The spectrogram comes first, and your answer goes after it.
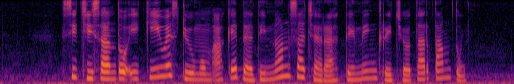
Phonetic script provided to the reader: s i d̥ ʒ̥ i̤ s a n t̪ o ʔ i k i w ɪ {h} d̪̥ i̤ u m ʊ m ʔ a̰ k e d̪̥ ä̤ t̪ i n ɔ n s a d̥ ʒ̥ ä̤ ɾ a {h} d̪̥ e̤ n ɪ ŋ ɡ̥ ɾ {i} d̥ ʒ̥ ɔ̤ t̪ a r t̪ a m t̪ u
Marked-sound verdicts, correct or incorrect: incorrect, correct, incorrect

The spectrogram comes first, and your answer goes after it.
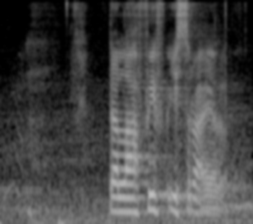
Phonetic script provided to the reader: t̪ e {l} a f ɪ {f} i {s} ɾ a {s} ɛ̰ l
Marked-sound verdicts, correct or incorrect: correct, correct, correct, incorrect

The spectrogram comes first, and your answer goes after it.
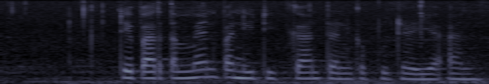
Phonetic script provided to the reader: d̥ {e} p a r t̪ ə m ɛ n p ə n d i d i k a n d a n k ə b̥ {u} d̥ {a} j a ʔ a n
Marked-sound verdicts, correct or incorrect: correct, correct, correct

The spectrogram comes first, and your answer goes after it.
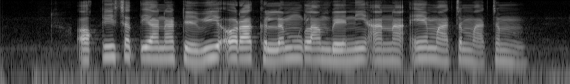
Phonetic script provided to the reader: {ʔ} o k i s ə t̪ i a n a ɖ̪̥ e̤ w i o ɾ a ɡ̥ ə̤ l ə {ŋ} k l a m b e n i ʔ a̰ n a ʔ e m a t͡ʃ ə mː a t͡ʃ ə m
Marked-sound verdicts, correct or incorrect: correct, incorrect

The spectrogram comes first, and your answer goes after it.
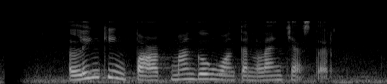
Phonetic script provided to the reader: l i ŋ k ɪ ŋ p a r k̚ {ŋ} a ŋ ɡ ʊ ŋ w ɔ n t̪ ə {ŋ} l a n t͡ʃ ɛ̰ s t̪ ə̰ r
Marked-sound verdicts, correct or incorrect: incorrect, incorrect

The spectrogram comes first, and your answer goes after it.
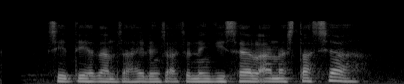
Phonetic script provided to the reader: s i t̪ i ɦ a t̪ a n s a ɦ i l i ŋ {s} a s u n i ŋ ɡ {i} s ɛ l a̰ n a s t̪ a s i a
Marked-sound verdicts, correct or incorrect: correct, correct

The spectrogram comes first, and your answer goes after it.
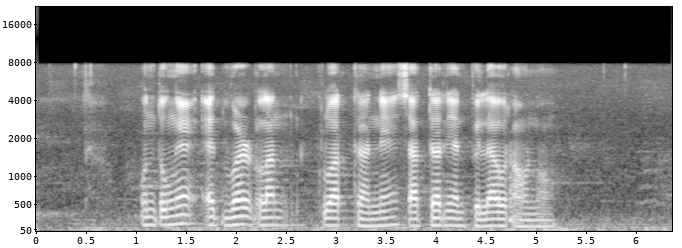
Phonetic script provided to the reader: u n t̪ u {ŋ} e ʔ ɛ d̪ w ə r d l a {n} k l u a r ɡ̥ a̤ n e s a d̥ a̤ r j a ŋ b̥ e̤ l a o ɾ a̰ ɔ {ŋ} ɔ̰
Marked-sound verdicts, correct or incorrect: correct, correct, incorrect

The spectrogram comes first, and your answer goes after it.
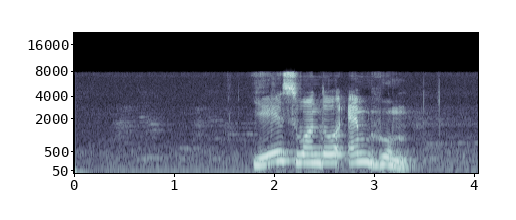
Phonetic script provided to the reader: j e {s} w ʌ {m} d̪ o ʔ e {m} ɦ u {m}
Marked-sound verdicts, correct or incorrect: correct, incorrect, correct, correct

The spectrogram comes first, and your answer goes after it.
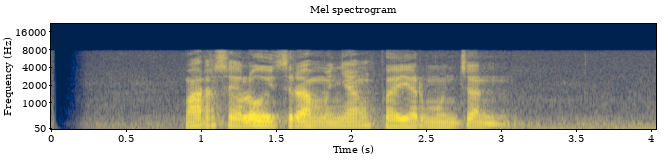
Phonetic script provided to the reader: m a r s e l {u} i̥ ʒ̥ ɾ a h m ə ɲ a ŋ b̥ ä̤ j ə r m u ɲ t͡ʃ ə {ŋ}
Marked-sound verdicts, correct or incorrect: incorrect, incorrect

